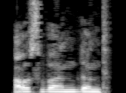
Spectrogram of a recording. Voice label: "auswandernd", German; adjectives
